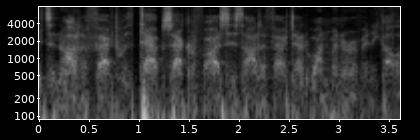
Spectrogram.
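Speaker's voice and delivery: hushed whisper. Reading the reminder text in parentheses off a card: whispering. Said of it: "so I have to whisper it".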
